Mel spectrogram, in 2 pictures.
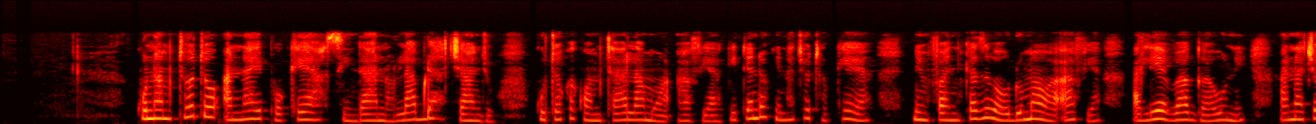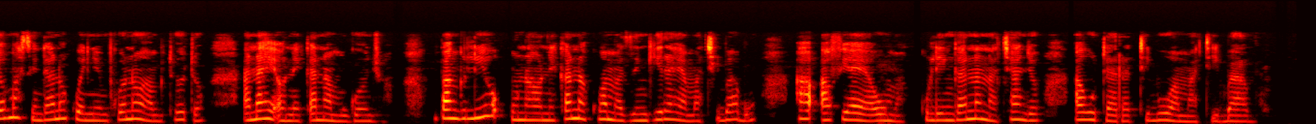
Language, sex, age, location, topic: Swahili, female, 18-24, Kisumu, health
